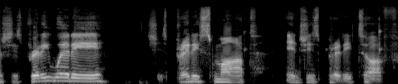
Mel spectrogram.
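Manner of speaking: bad put-on Australian accent drifting into British. Retelling what a man says about his wife, in a terrible not-even-Australian accent. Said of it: "a really terrible, not even Australian".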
